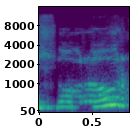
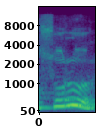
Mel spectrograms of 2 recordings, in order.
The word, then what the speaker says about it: Сурур: Во-вторых, не сороур, а сурур это читается.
